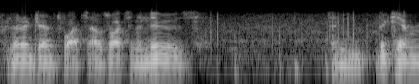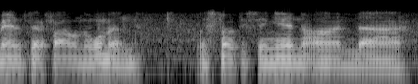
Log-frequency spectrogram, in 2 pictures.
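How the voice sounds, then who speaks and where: Deep-voiced man hazily recounting a dream. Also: fairly even intonation, moderate pace. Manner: informal slangy speech with mild swearing. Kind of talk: casual rambling first-person dream recounting. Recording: muffled lo-fi mic with hiss.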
